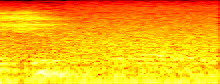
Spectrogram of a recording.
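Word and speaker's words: 四: número 4, né, que a pronúncia do número 4 em japonês é shi, que a pronúncia de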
